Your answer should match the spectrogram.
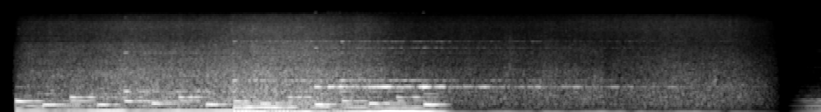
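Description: Short intro music over the sound of ocean surf; the music stops about halfway through and the surf carries on more quietly, fading out just before the end.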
